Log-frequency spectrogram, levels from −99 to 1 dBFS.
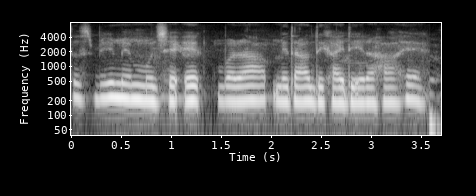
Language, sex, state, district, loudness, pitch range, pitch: Hindi, female, Arunachal Pradesh, Papum Pare, -14 LUFS, 185-205 Hz, 195 Hz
